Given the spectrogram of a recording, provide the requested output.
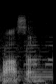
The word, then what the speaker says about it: opossum: You've always written opossum and pronounced possum.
